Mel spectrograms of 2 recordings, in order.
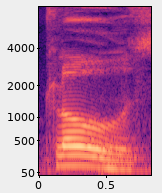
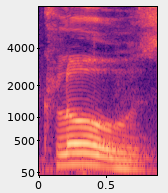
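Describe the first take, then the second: Both takes have the same delivery.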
